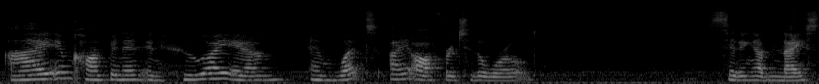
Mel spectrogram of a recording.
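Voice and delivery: slow, measured meditation guide with long pauses; unhurried, evenly paced calm guidance; guided meditation. Acted. Teacher leading listeners through a meditation for confidence, slow guided-meditation delivery.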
